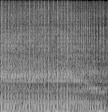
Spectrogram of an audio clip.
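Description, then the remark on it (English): A small two-stroke PW minibike engine running on premix and giving off hazy blue smoke buzzes loudly, its rapid, raspy firing pulses steady before the pitch shifts slightly as it revs. No voices are heard. “Ah, the familiar smell of premix and the sight of hazy blue smoke.”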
